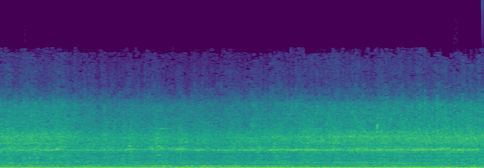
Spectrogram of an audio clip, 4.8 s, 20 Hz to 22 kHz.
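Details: 2006 Corvette Z06 V8, warmed up after a cold start, recorded before a new cam is installed: deep, steady idle with a slightly choppy cam lope and faint supercharger whine, no ticks or knocks; healthy warm idle.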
